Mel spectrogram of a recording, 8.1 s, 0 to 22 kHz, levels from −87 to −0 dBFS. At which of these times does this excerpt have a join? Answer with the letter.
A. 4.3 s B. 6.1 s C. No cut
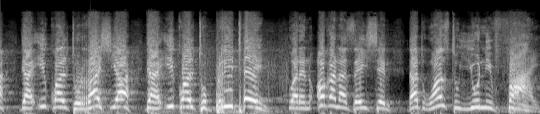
A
